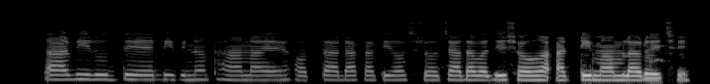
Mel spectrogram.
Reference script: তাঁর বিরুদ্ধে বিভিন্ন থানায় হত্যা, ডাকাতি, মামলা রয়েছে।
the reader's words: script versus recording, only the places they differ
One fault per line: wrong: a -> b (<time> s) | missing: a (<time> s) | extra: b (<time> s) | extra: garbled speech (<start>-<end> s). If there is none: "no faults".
extra: অস্ত্র চাঁদাবাজিসহ আটটি (4.0 s)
